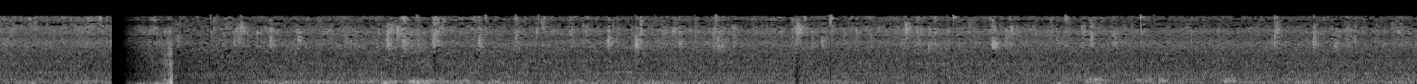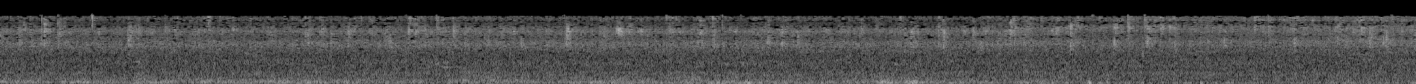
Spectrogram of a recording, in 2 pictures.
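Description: Heavy monsoon rain pouring down: a steady rushing hiss dotted with countless sharp drop hits. The sound cuts out for an instant about a second in.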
